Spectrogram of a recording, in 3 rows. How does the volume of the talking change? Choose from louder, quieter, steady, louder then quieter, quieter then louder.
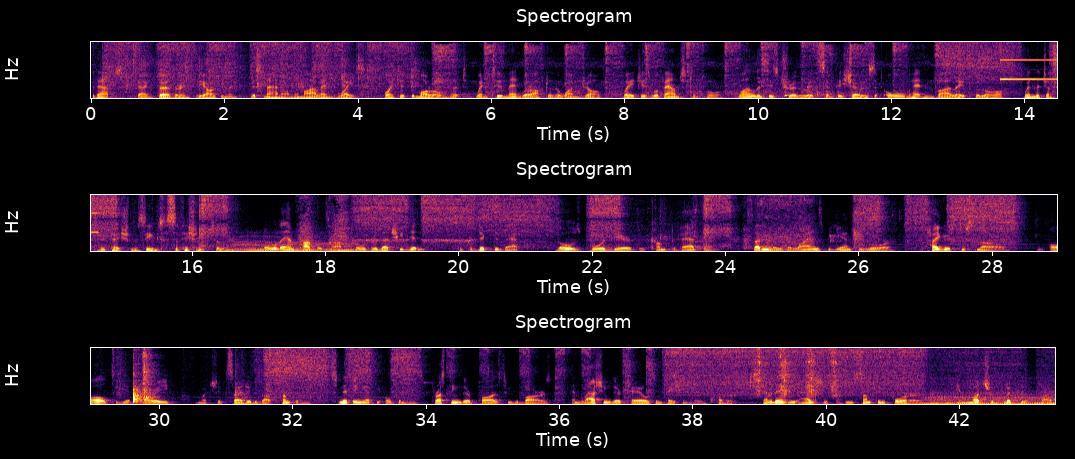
steady.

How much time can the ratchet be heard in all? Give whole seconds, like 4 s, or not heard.
2 s.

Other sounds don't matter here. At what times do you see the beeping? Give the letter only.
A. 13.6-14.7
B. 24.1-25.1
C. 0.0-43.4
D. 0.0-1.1
A.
